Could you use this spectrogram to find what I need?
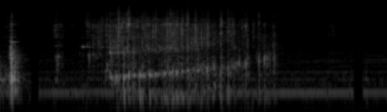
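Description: Milk pours into a glass jug, the gurgle rising in pitch as it fills.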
